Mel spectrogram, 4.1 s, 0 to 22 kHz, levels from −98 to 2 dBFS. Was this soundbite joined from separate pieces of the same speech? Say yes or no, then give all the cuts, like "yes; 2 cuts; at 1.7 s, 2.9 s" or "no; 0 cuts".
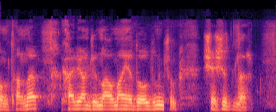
yes; 2 cuts; at 0.9 s, 2.5 s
